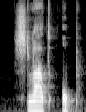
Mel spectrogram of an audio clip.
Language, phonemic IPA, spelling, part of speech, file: Dutch, /ˈslat ˈɔp/, slaat op, verb, Nl-slaat op.ogg
- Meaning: inflection of opslaan: 1. second/third-person singular present indicative 2. plural imperative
